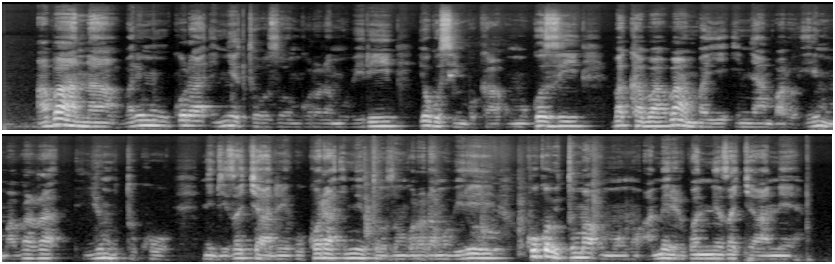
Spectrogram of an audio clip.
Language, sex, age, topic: Kinyarwanda, female, 25-35, government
